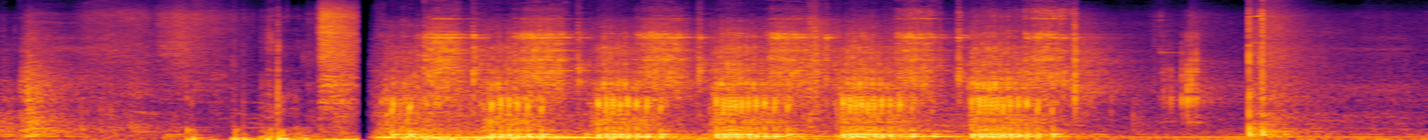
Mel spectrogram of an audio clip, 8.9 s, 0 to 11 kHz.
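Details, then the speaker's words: Husqvarna 553 RBX brush cutter, previously overhauled, that quit while mowing: repeated starter pulls give short, deep whirs that never catch; a spark check shows only a very tiny, insufficient spark, blamed on a faulty ignition coil. "Evet ışığı kapattım çok çok küçük bir kıvılcım yapıyor yeterli değil"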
